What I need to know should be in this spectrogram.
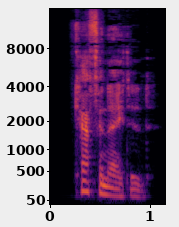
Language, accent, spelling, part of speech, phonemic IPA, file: English, Australia, caffeinated, adjective / verb, /ˈkafɪneɪtɪd/, En-au-caffeinated.ogg
- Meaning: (adjective) 1. Containing caffeine naturally (e.g., coffee, tea, and cacao) or as an additive (e.g., soft drinks, sports drinks, or energy drinks) 2. Overly peppy or energetic; stimulated by caffeine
